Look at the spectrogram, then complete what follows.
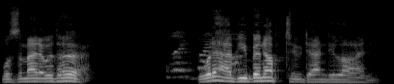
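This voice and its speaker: Reader voicing a terse male monster hunter; low, quiet, clipped. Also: normal speed, close to an everyday voice. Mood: dry. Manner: terse, subdued.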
